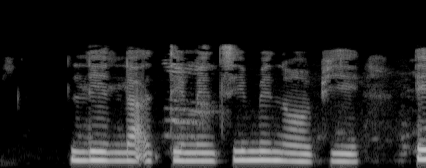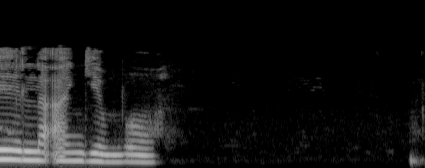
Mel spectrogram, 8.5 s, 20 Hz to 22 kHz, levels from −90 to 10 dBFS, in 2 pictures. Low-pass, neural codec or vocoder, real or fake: 7.2 kHz; none; real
